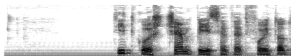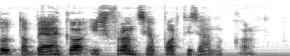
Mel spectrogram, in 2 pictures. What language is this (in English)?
Hungarian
